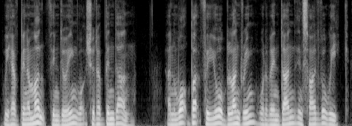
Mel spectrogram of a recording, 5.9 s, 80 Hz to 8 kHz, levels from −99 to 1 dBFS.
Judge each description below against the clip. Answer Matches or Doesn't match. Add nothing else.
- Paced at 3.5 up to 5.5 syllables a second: Doesn't match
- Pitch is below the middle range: Matches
